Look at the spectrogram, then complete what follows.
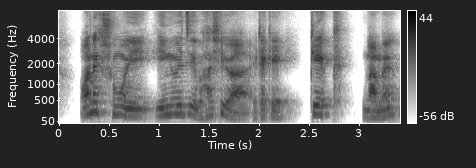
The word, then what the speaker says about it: TeX: নামটি আদতে গ্রিক অক্ষর তাও এফসিলন এবং খি অক্ষরের বড় হাতের রূপ। টেকনোলজি শব্দের শুরুতে আমরা এই তিন অক্ষর দেখতে পাই। টেক শব্দটি গ্রিক ভাষায় আর্ট অর্থ নির্দেশ করে। ডোনাল্ড কনুথের নির্দেশিত উচ্চারণ মাফিক আমি এই ভিডিওতে আদি গ্রিক উচ্চারণ ব্যবহার করছি।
